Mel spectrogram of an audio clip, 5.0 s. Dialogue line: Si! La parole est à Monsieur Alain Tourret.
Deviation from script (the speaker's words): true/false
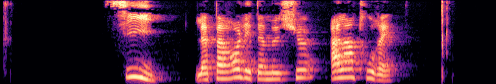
false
